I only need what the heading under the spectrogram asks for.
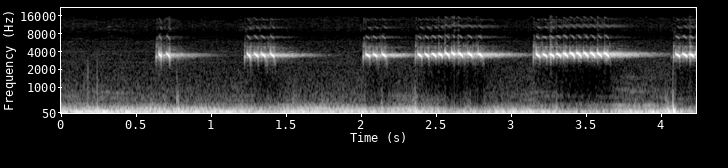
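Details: Cricket chirping in short bursts of rapid high-pitched pulses, the bursts growing longer and louder toward the end, with a quiet low rumble underneath.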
